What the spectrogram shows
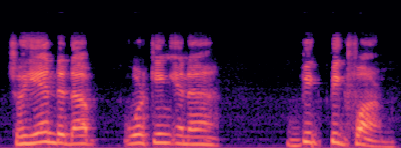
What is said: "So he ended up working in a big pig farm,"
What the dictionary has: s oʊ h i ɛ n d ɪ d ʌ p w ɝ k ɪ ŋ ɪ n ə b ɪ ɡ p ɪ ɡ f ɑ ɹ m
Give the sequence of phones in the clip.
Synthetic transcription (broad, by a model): s oʊ h i ɛ n d ɪ d ʌ p w ɝ k ɪ ŋ ɪ n ə b ɪ ɡ b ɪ ɡ f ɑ ɹ m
